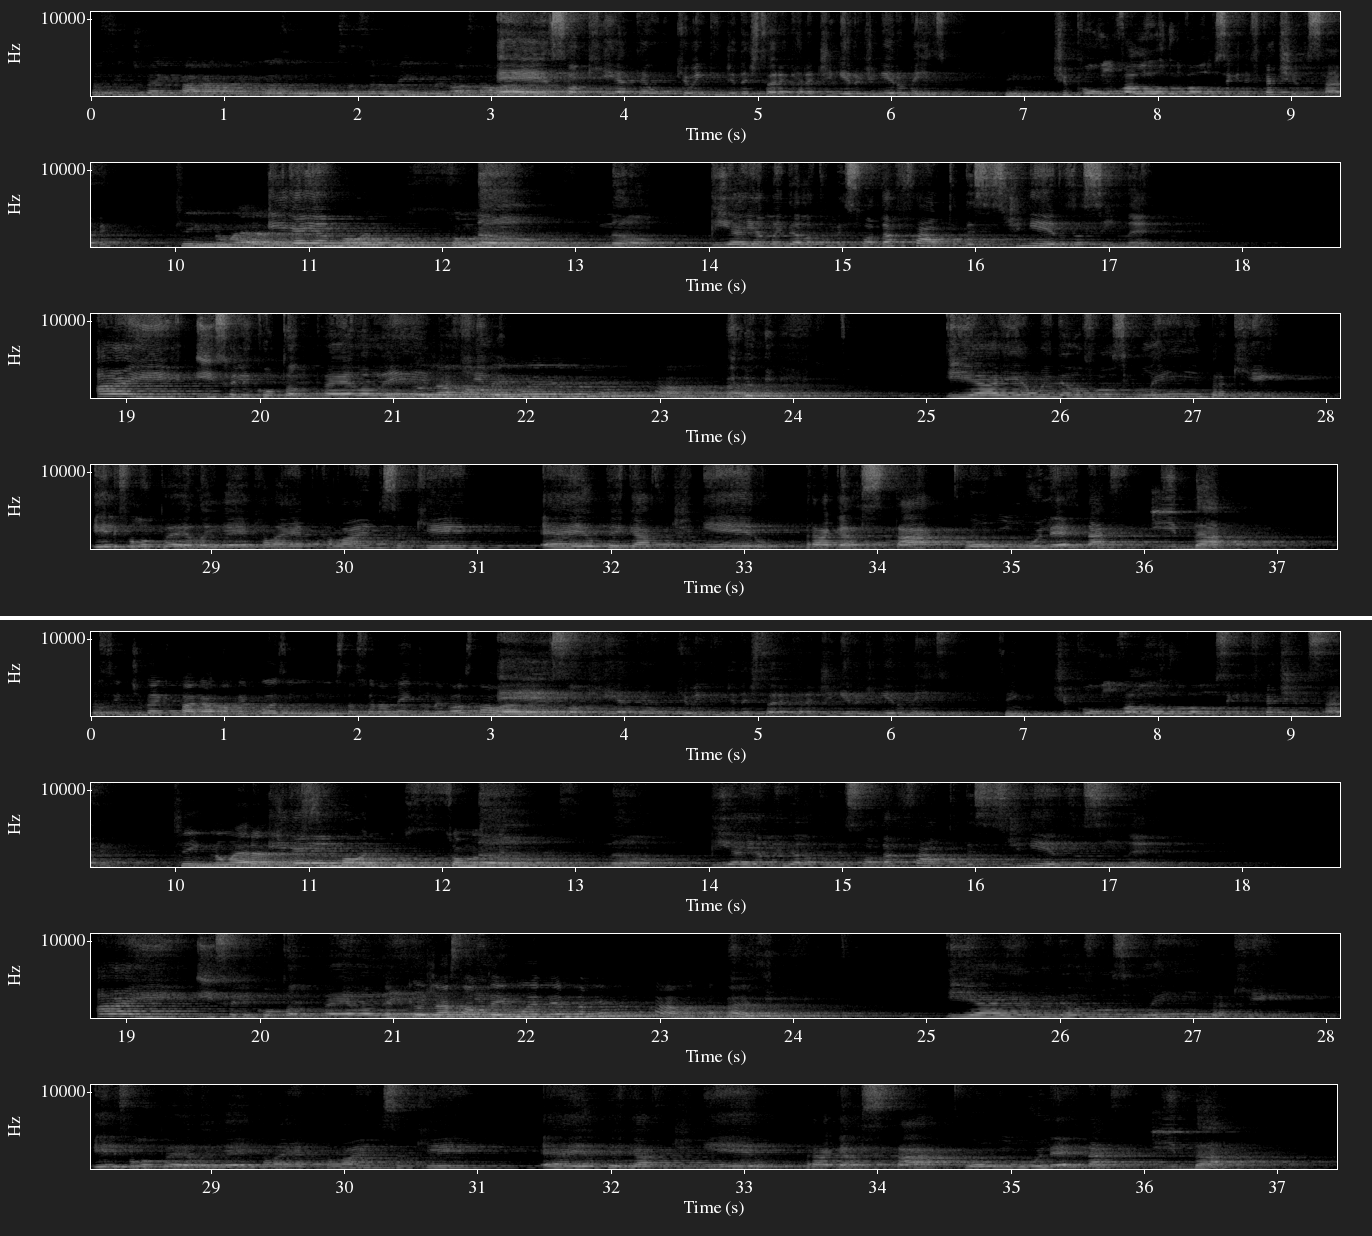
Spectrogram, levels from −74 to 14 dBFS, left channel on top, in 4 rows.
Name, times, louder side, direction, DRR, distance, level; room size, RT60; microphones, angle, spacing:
voice 1, 0.2-3.4 6.8-7.1 10.0-12.5 20.9-23.7, right 1 dB, 80° right, 2 dB, 1.2 m, -33 dB
voice 2, 3.0-6.6 7.2-9.5 10.7-11.2 12.1-12.8 13.1-13.6 14.0-17.3 18.8-21.8 23.5-23.9 24.8-27.7 28.1-31.0 31.5-33.2 33.5-36.6, left 2 dB, 30° left, 5 dB, 0.7 m, -34 dB
14.5 x 6.1 x 4.2 m, 2.5 s
head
